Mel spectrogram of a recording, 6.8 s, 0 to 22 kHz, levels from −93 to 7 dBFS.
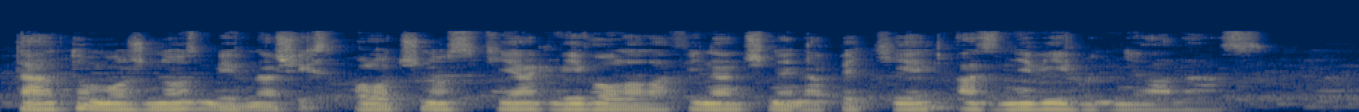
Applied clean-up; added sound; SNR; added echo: classical method log-MMSE.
